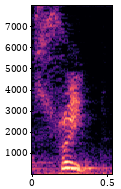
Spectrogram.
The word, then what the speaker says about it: sweet: cuidado porque recuerda que se pronuncia de una manera y se escribe de otra entonces esta se pronuncia suite que quiere decir dulce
